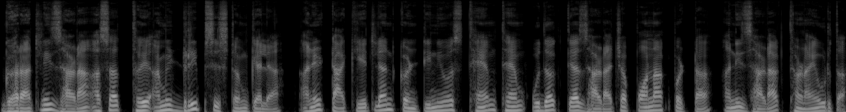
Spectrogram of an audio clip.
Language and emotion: Goan Konkani, neutral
